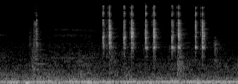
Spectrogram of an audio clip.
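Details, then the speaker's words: Removed lid switch from a direct-drive washing machine that stops after filling, shaken by hand: bright tinny rattles as a loose part slides inside; broken lid switch, replaced with a new one. "you can see it's just sliding around there openly. So if it gets stuck all the way open, you may be able to get it to spin, but it's not working properly as it should."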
